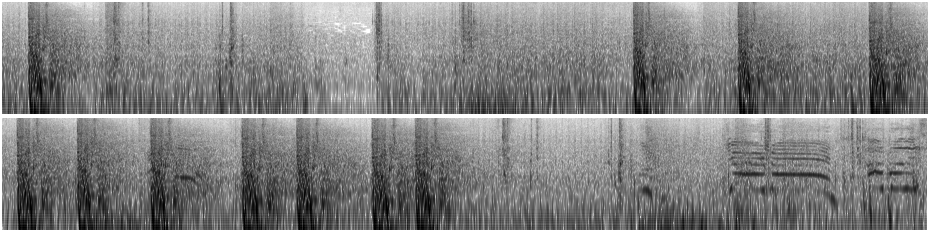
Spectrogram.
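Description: A rifle bolt clacks as it is worked.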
